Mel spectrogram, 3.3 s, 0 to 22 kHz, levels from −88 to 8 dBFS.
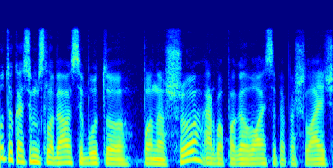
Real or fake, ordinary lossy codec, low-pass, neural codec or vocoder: real; Opus, 64 kbps; 10.8 kHz; none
